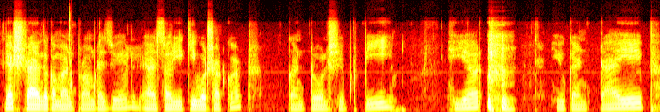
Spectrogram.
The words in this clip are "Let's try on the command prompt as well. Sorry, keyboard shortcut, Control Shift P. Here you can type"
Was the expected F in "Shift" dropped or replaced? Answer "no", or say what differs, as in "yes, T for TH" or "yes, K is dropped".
yes, P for F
